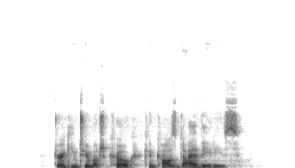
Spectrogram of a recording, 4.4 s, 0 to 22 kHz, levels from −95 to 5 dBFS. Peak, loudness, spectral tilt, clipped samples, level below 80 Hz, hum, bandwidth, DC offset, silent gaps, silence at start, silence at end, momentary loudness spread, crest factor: -2 dBFS; -19 LUFS; -6 dB/octave; under 0.1%; -62 dBFS; none; 9 kHz; under 0.1%; none; 0.85 s; 0.9 s; 13 LU; 18 dB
